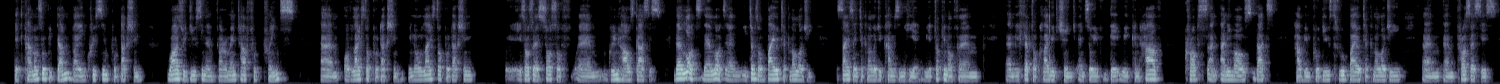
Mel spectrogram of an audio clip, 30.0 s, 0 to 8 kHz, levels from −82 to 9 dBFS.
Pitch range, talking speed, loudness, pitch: 100-115 Hz, 150 wpm, -24 LUFS, 105 Hz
